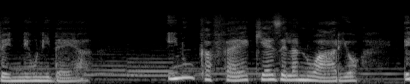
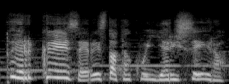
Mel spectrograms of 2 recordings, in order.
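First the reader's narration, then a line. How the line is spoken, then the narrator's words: Shouting. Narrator (Italian): Gridava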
